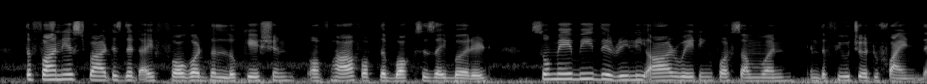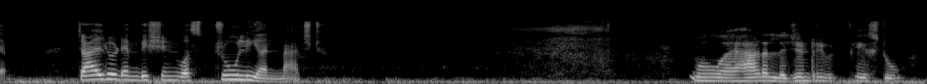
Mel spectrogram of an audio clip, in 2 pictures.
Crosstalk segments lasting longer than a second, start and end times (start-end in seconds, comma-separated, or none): none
